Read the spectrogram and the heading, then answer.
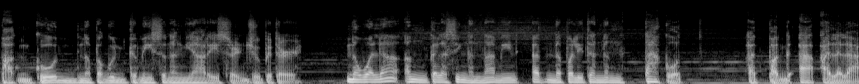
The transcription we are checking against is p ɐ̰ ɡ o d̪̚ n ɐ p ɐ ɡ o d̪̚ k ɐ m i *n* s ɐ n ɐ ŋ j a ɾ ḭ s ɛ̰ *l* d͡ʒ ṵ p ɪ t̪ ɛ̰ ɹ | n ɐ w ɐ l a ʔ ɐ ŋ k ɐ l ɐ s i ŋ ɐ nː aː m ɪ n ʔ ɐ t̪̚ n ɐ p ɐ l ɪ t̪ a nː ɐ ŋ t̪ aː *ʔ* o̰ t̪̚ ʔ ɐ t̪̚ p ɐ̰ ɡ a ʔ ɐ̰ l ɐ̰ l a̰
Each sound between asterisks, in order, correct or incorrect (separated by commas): incorrect, incorrect, incorrect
